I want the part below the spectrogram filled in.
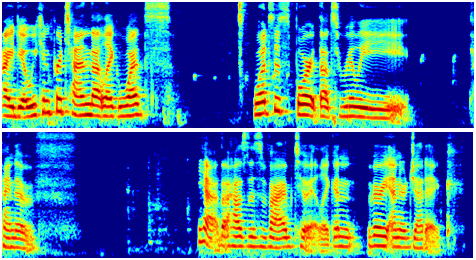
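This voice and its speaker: A woman's voice: medium pitch, takes it slowly, pauses often. A woman teaching a string student in a studio class, chatty and encouraging, singing out passages and using lots of fillers. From Canada. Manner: encouraging, chatty, many fillers and sung examples. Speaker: music teacher.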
